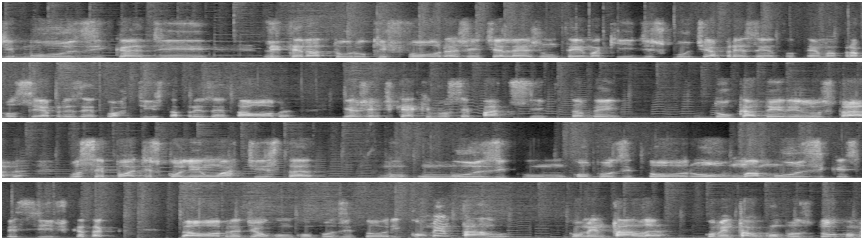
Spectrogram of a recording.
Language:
Portuguese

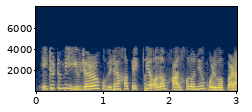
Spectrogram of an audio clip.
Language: Assamese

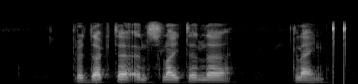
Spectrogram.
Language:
Afrikaans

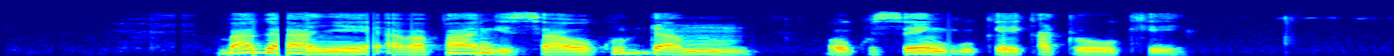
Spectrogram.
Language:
Ganda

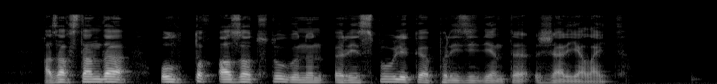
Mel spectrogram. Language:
Kazakh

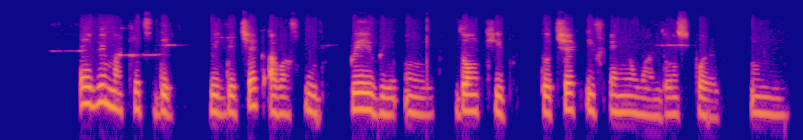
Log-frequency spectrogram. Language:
Nigerian Pidgin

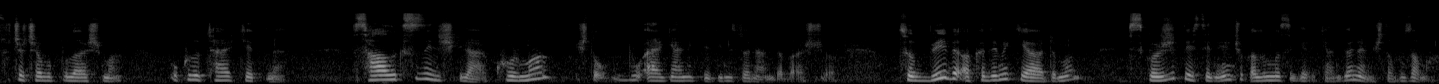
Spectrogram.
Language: Turkish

